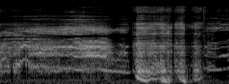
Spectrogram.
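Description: A woman laughing, breathy at first, then a few short pitched laughing sounds near the end.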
